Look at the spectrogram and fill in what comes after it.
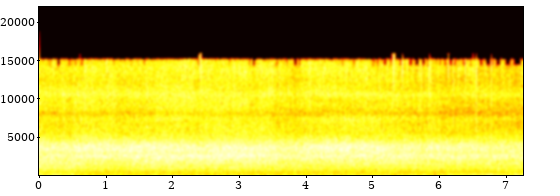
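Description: Steady rain falling on wet city pavement, with a low traffic rumble underneath that grows louder near the end.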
